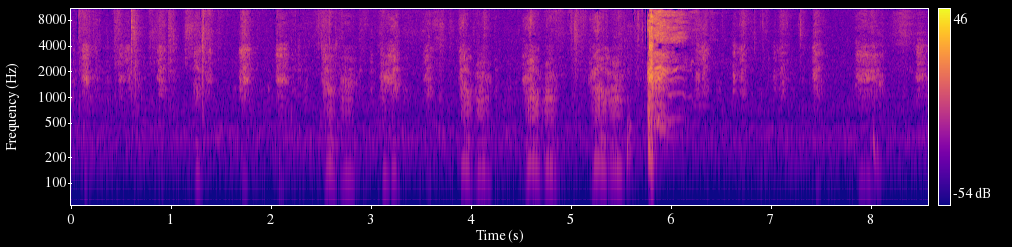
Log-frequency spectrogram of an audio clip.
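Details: Frankie, a summer-trimmed fluffy Corgi, desperate to win tug-of-war with his new rope bone, makes rapid panting growls that build to one sharp, loud yelp-like burst, then settle into softer huffs.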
